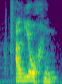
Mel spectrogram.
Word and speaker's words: Alekhine: I say Alekhine. I know that in Russian it's pronounced different. Yes, there is up to now there is a dispute if it is Alekhine because the IE, the EE is IE. Alekhine or Alyokhin.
